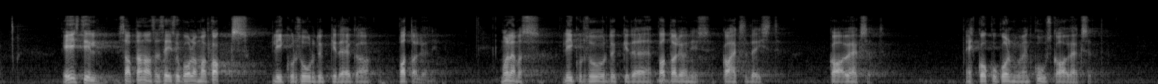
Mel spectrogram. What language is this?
Estonian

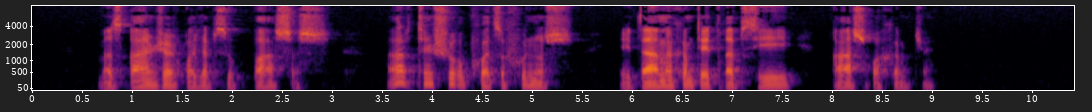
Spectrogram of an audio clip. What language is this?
Kabardian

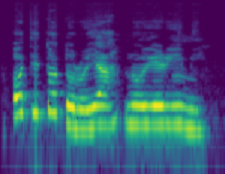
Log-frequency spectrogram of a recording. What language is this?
Igbo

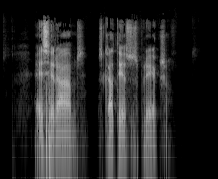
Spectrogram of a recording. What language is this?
Latvian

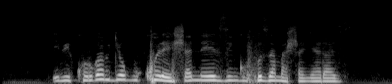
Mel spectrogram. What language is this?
Kinyarwanda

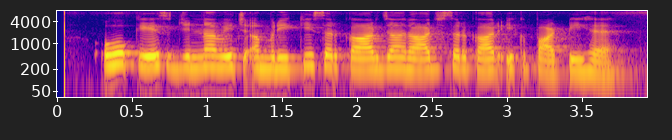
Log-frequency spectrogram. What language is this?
Punjabi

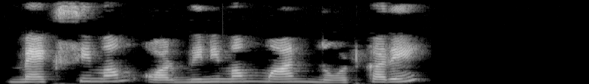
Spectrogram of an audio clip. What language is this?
Hindi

